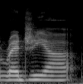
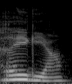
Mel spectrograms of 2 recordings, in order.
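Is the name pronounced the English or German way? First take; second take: English; German. First: The name is pronounced the English way. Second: The name is pronounced the German way. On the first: "I always say Regia for you to that you know what I mean" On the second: "But it's Regia"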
